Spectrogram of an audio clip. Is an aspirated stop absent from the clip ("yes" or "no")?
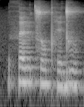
no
